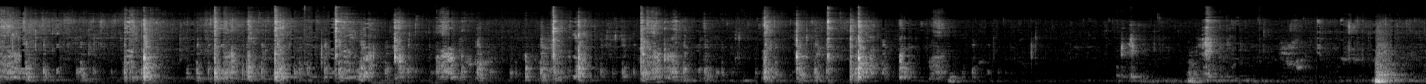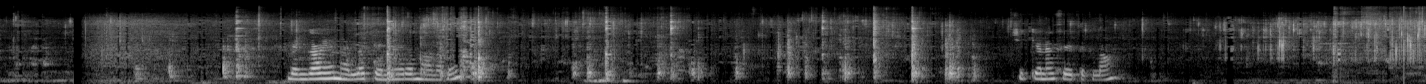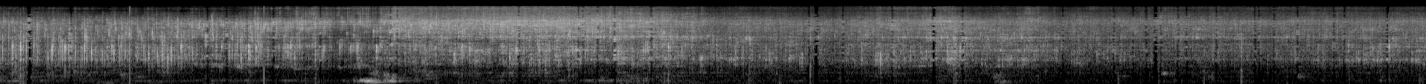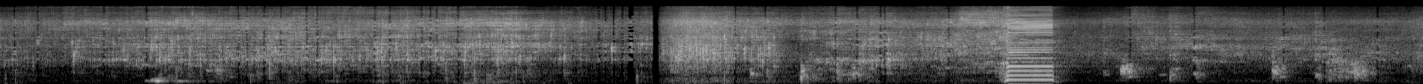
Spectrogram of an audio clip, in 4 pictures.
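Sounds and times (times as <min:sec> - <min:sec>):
ladle scraping pan: 0:00.0 - 0:09.6
chicken sizzling in oil: 0:00.0 - 0:57.0
horn-like tone: 0:52.7 - 0:53.6.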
